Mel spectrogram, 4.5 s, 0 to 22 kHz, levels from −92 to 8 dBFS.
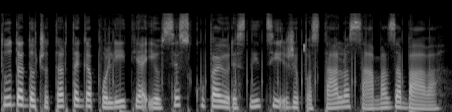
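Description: From 0.99 s to 4.31 s, just after "do četrtega", a train of clicks runs at about 8.8 per second with an irregular pace, roughly thirty in all and about as loud as the speech. Its near-identical shapes keep ticking through the pauses, which points likely to interference or a faulty connection. At 1.20 s, also just after "do četrtega", a DC step shifts the waveform's zero line. It is heard as a single low thump, and the offset then drains away at roughly a 5 Hz high-pass rate. From 3.04 s to 3.05 s a corrupt frame was decoded, about two frames' worth. Misread data puts energy at the wrong frequencies, heard as a brief glitch peaking near -25 dBFS. At 4.11 s a second DC step gives another low thump with the same slow decay.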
